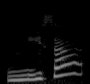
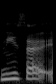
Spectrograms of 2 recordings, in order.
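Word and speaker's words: nisse: Nisa or Tom T, I believe is the pronunciation. I tried to write it out phonetically. It's known as Nisa in Norwegian and Danish and Tomti in Swedish and Finnish.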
